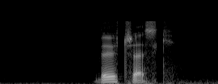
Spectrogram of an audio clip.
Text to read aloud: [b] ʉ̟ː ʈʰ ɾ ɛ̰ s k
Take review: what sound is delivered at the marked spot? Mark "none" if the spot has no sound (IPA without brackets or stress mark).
b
